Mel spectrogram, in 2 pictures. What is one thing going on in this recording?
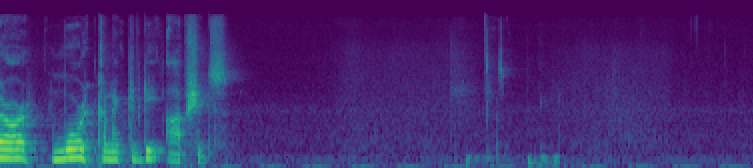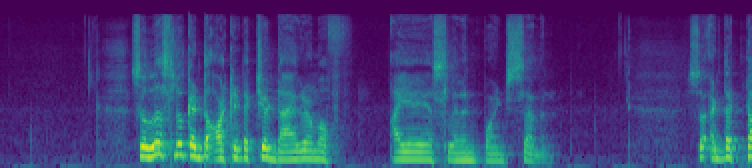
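A man speaks calmly into a close microphone, in pauses, as if explaining.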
